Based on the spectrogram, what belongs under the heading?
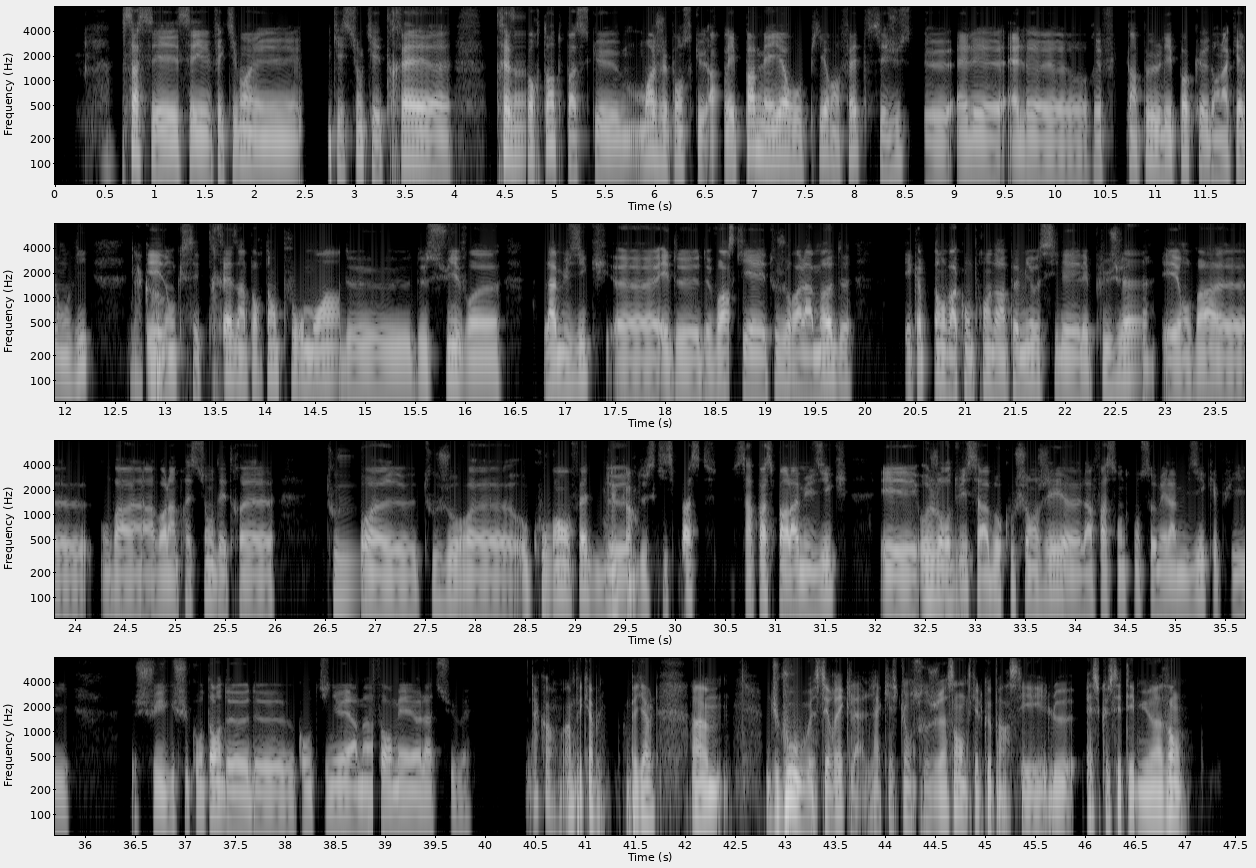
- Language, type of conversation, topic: French, podcast, Comment la musique a-t-elle marqué ton identité ?
- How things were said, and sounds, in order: other background noise; stressed: "moi"; tapping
